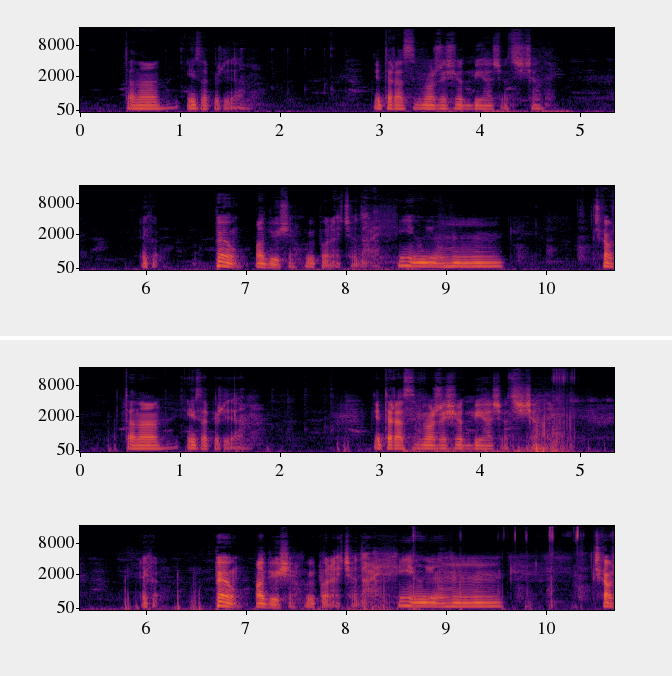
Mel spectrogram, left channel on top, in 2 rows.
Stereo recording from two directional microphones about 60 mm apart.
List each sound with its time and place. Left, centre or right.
0.4 s speech: left
2.9 s speech: left
6.7 s speech: left
10.4 s speech: left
